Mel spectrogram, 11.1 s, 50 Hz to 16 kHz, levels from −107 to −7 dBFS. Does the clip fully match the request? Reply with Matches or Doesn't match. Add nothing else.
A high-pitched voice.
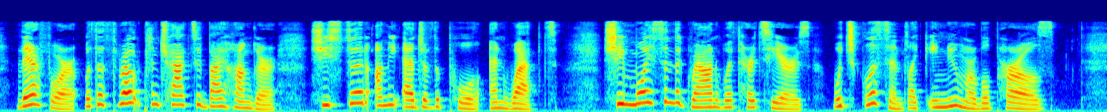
Matches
